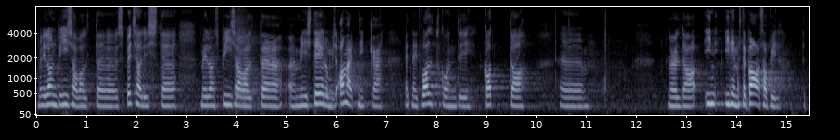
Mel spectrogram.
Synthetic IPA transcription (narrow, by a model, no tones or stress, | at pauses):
me̞jlo̞npiːsɑvɑlt̪ˑspe̞t̪sʲɑlist̪e | me̞jlo̞nspiːsɑvɑlt̪ˑ | minist̪e̞ːɾjumisɑme̞t̪ˑnikːˑe | et̪nejd̪̥vɑlt̪ko̞nd̪̥i | kɑt̪ːɑ | nøːld̪̥ɑiinimest̪e̞kɑːsɑbil | et̪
